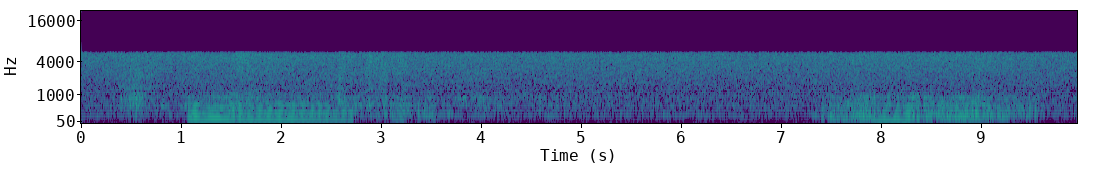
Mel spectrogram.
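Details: 2-year-old male boxer mix dog snoring very loudly: low rattling snores on two breaths with quieter breathing between, over a steady background hum.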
